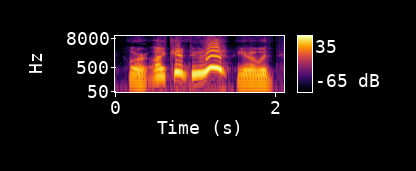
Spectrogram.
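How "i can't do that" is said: put-on voice cracks, jumping higher in pitch and louder. Retelling a movie scene where cops question a character: imitating high-pitched voice cracks. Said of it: "reacting with high-pitched changes in his voice".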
